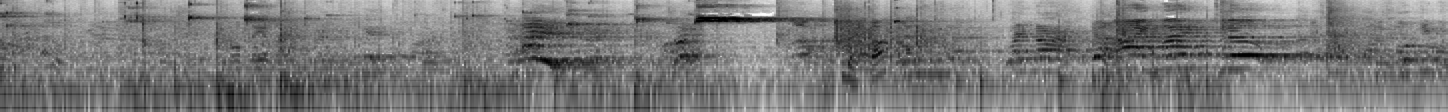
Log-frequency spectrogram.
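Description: Young men shout and call out to each other across a large echoing gym.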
